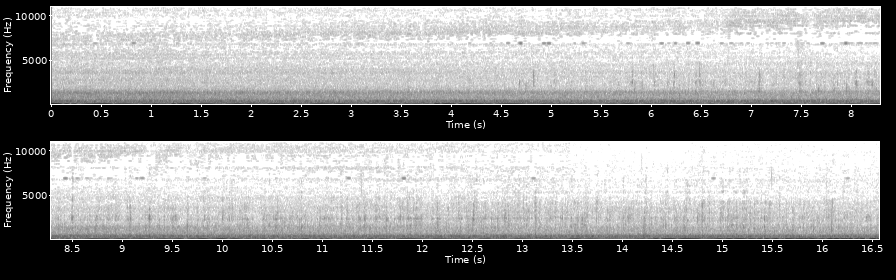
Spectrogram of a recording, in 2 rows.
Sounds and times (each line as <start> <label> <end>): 5.6 kettle boiling 16.5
